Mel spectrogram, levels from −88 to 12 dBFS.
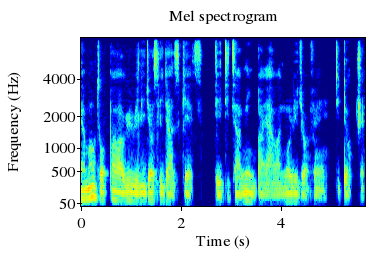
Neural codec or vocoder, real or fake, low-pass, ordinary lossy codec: codec, 16 kHz, 8 kbps, FreqCodec, smaller model; fake; none; none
